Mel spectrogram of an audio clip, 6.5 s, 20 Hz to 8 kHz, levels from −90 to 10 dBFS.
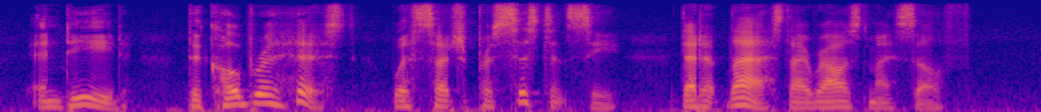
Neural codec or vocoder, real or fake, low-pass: none; real; 7.2 kHz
